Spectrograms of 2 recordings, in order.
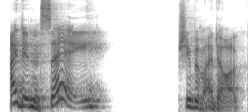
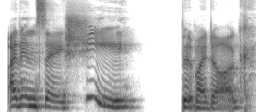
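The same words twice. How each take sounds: First: There is a pause after the word say. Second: There is a pause after the word she.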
